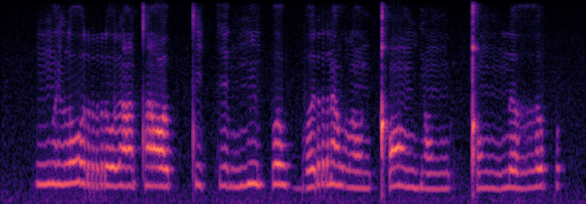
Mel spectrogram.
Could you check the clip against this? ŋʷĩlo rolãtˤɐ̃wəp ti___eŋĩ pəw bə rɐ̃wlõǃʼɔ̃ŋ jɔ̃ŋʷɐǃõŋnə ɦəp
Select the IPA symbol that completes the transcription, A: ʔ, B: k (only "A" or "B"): B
